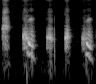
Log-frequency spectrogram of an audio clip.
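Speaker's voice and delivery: bare "K", then "con" repeated with a hard k; highlighted k sound. Shown as a demonstration. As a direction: pop the first consonant of "con". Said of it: "Ici, on entend le son k".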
